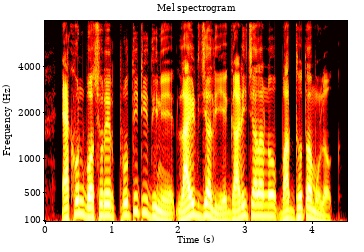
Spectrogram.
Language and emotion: Bengali, neutral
